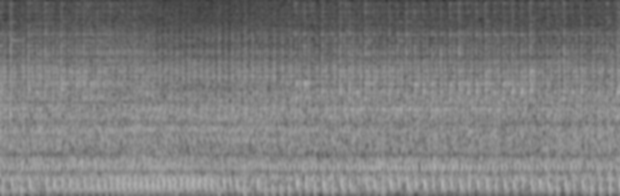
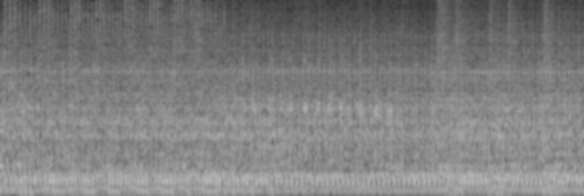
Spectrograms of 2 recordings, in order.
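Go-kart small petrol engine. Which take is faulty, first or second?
first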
